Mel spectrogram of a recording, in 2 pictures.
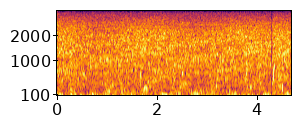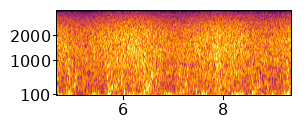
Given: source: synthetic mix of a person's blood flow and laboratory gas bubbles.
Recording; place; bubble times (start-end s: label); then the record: Doppler ultrasound of blood flow; precordium
no bubbles
From the record:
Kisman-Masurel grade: 000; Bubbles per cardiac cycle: 0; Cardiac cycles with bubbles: 0%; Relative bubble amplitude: no bubbles discernible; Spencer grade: 0 (complete lack of bubble signals)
